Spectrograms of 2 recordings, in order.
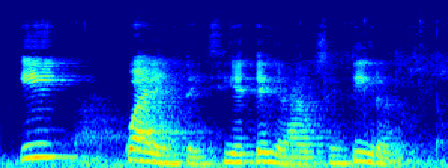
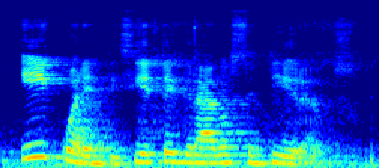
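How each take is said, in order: No difference in how they are said.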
